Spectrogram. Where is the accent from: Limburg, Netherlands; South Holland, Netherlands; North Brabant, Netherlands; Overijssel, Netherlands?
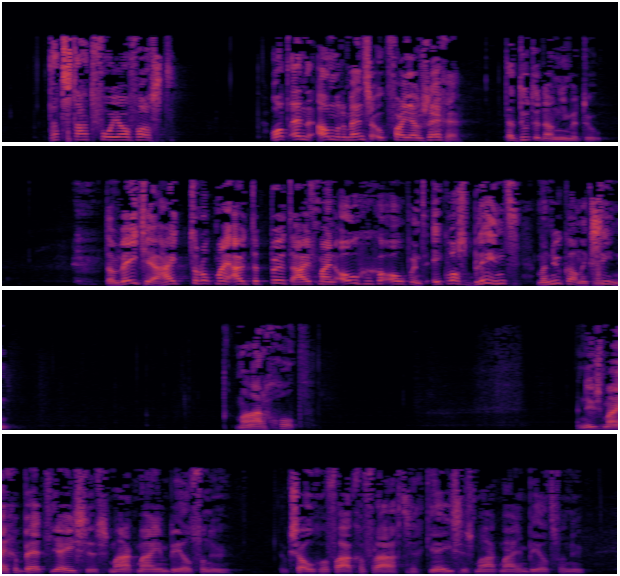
North Brabant, Netherlands; Uitwijk; ik zal me eerst even voorstellen. Wij komen uit Uitwijk. Ik denk dat je daar nooit van hebt gehoord, maar het ligt naast Woudrichem.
